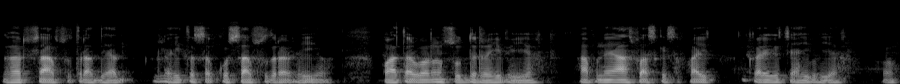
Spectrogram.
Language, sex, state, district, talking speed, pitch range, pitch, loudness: Hindi, male, Uttar Pradesh, Varanasi, 155 wpm, 95-105 Hz, 100 Hz, -30 LUFS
